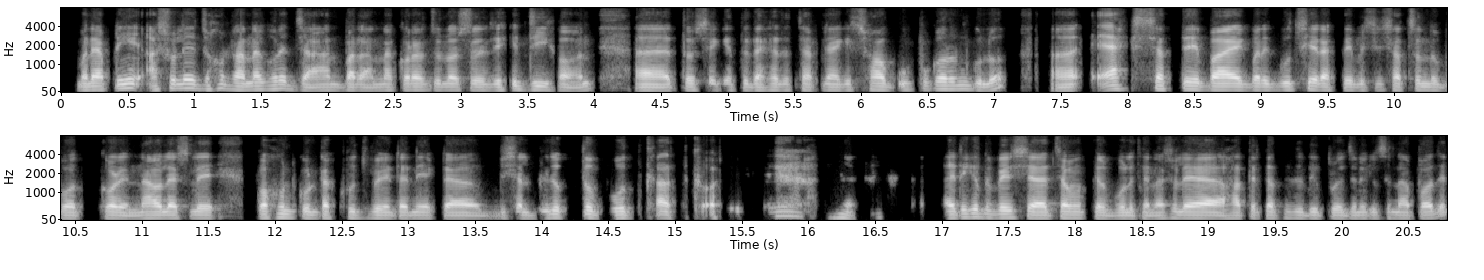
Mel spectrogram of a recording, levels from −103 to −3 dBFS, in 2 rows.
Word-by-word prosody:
মানে 110 +2 +4
আপনি 145 +6 -1 0.2
আসলে 145 +5 0
যখন 140 +3 -6
রান্নাঘরে 120 +5 +2
যান 95 +1 0
বা 100 - +4
রান্না 95 +2 -3
করার 105 -1 +2
জন্য 105 0 -4
আসলে 105 0 -2
রেডি 115 +2 -3 0.2
হন - - 0 0.4
আ - - +1 0.3
তো - - -3
সেক্ষেত্রে 105 0 -6
দেখা 105 +2 -2
যাচ্ছে 100 0 -6
আপনি - - -12
আগে 100 +1 -6
সব 110 -1 +4 0.2
উপকরণগুলো 125 -1 0 0.4
আ - - -2 0.4
একসাথে 130 -1 -2 0.2
বা 110 - +9
একবারে 105 +1 +1
গুছিয়ে 115 +1 0
রাখতে - - 0
বেশি 100 +1 -10
স্বাচ্ছন্দ্যবোধ 100 -3 -1 0.2
করেন। 95 -3 +4
না - - +1
হলে 105 0 +5
আসলে 105 -1 -2 0.4
কখন 110 +2 +2
কোনটা 105 -1 +1
খুঁজবেন 105 -1 -3
এটা 100 - +1
নিয়ে 100 -1 0
একটা 95 - +1 0.4
বিশাল 95 - -3
বিরক্ত 115 +1 -3 0.2
বোধ 105 0 0
কাজ - - +2 0.2
করে। - - -2 0.4
হ্যাঁ, - - -3 1.1
এটা 120 - +2
কিন্তু 125 -3 0
বেশ 115 -1 +3
অ্যা 100 - +8 0.2
চমৎকার 105 -2 +2
বলেছেন! 95 -1 -2
আসলে 105 +1 0
আ - - +9 0.2
হাতের 95 +1 -3
কাছে - - -2
যদি 100 +1 -5
প্রয়োজনীয় 100 0 -4
কিছু 100 +2 -13
না - - 0
পাওয়া 100 +1 +2
যায় - - -3
105 Hz, 180 wpm, -25 LUFS, 100-115 Hz, 1.1 s, বা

